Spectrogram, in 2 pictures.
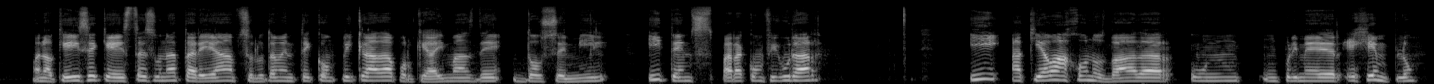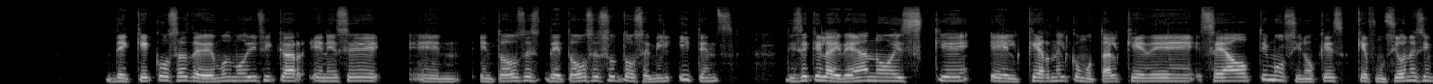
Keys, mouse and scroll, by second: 7.3-8.6 scroll down 1, 8.6-10.3 scroll down 1, 10.3-11.3 scroll down 1, 11.4-12.5 scroll down 1, 12.5-14.0 scroll down 1, 14.0-15.2 scroll down 1, 15.2-15.8 scroll down 1, 15.8-16.4 scroll down 1, 16.4-19.2 scroll down 1, 19.2-21.7 scroll down 1, 21.7-25.9 scroll down 1, 25.9-28.5 scroll down 1, 28.5-28.6 scroll down 1.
